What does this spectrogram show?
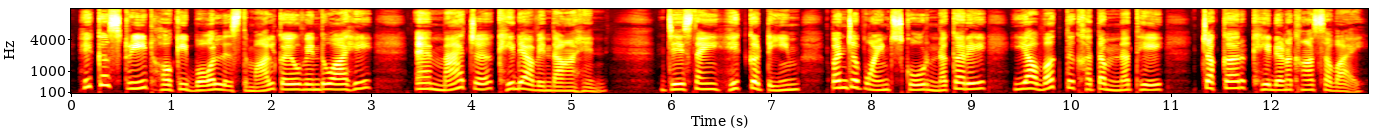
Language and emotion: Sindhi, neutral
